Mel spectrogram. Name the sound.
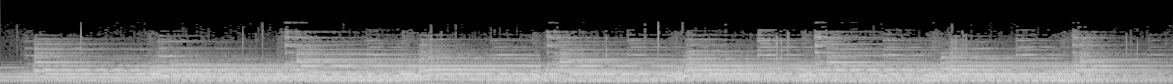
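church bell ringing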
